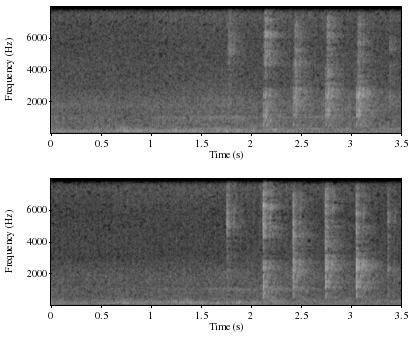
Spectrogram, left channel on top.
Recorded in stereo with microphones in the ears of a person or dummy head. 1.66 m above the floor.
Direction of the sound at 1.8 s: 85° right.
